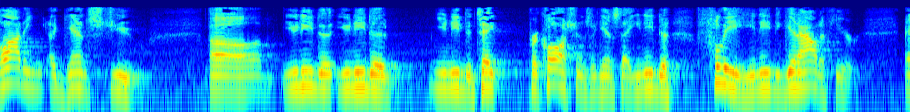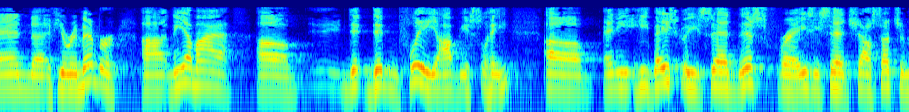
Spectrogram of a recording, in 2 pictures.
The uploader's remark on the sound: Ketha Heights Baptist Church ~ Live Broadcast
